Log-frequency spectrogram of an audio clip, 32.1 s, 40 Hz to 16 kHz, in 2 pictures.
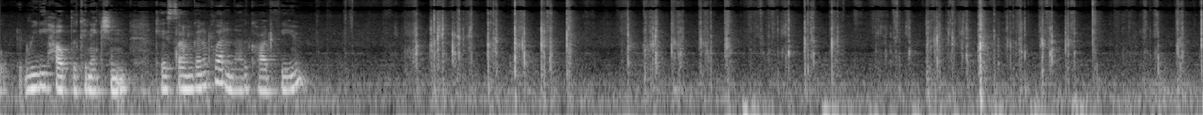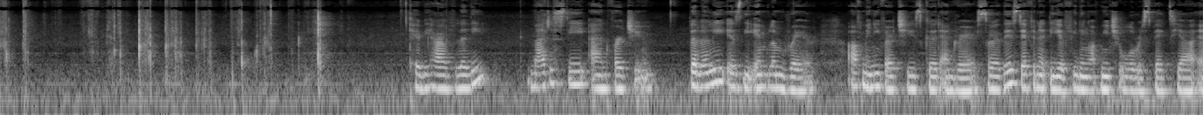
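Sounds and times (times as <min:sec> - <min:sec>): cards being shuffled: 0:03.6 - 0:20.6.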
